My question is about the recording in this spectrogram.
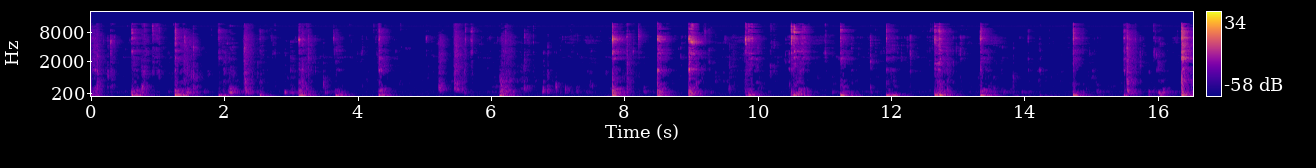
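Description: A person chewing food close to the microphone: short wet smacks and mouth clicks at about one to two a second, with a brief lull around five seconds in.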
